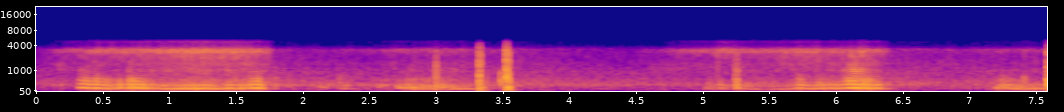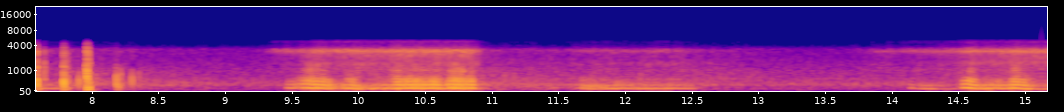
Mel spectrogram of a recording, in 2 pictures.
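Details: Knocked out by medication, in deep sleep: deep, rumbling snores on each in-breath at about 14 breaths a minute, with a few faint clicks between; heavy snoring.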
